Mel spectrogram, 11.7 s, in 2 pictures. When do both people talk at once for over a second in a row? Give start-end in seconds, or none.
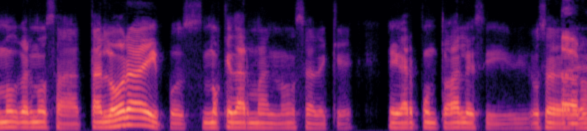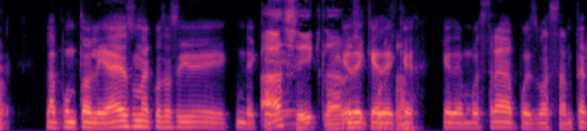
8.4-10.1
